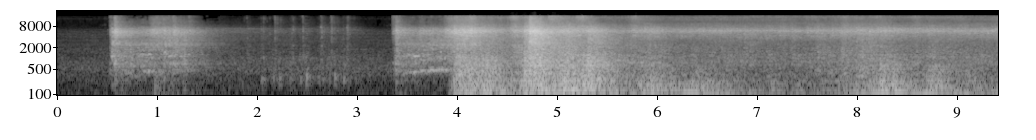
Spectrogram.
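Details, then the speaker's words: 1968 Firebird with swapped-in cammed 400 Pontiac V8 (replacing a 350), Demon carburetor, first start after rebuild: brief crank, then catches and settles into a steady even idle with lumpy cam beat; starts clean, needs some fine tuning. "all right all right Paul she stirred right up I guess I'm just gonna need to do some fine tuning on it"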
